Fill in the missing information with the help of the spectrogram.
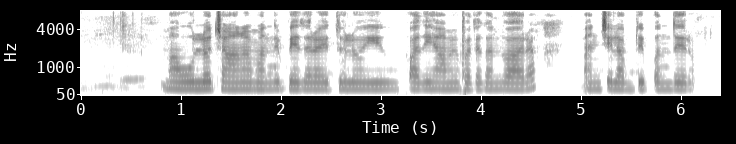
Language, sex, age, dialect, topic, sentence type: Telugu, female, 25-30, Telangana, banking, statement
